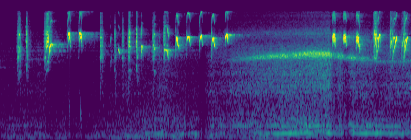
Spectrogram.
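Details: Olive-backed sunbird song recorded as a tutor for other birds: quick high chips and short trills, partly masked midway by a rising whining hum before the sharp notes resume.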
